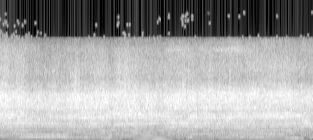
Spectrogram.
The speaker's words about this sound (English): Chainsaw works better than the axe. Way, way better.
